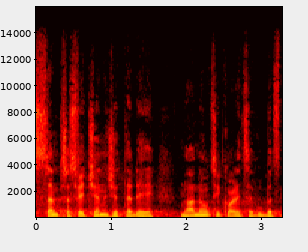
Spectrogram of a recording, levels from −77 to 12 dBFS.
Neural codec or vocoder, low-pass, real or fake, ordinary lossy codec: vocoder, 44.1 kHz, 128 mel bands, Pupu-Vocoder; 14.4 kHz; fake; AAC, 48 kbps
